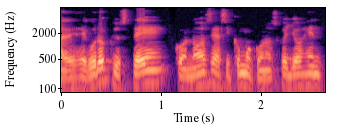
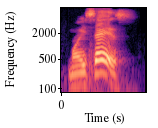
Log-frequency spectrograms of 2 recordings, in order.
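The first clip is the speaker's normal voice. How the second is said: high-pitched, mock summons to Moisés; imitated calling out; 10 semitones higher, 4 dB louder than usual. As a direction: call the name high, as God addressing him. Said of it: "no creo que le haya dicho así también". (llamado agudo imitado)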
